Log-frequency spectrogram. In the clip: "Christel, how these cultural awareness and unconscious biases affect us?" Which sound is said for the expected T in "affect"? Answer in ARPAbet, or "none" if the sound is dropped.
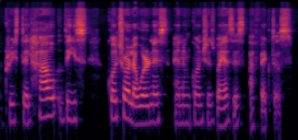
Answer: T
